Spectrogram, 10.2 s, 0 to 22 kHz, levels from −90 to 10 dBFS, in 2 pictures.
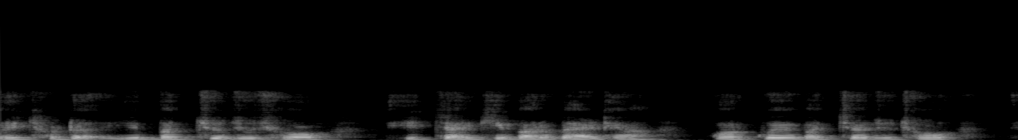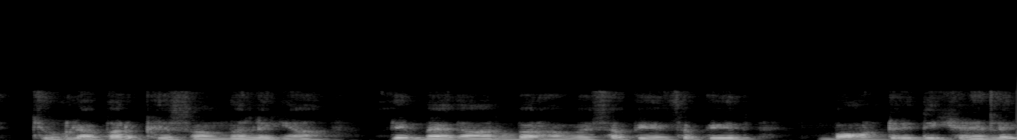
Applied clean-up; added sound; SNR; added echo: neural mask model DeepFilterNet 3.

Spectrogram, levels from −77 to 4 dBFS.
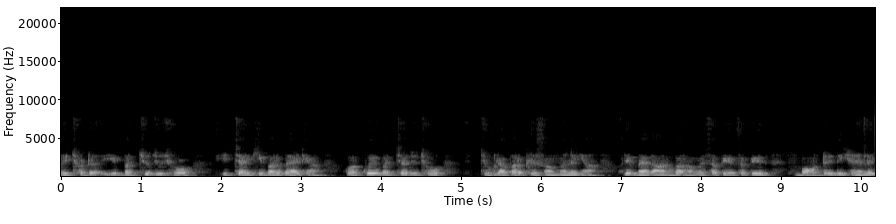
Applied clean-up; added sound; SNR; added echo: none; Brass instrument; 19 dB; reverberation time 0.3 s.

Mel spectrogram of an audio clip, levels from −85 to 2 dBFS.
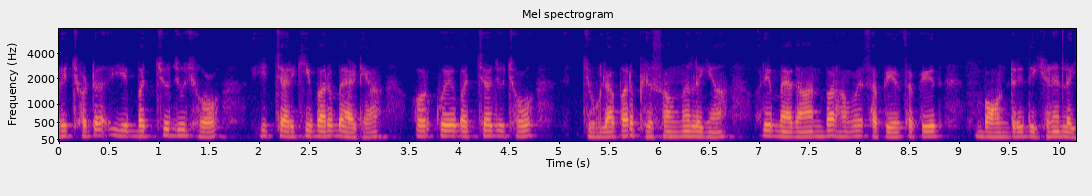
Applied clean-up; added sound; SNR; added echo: none; none; none; none.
